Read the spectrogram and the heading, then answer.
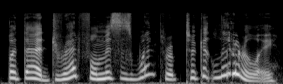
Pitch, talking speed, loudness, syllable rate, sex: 280 Hz, 170 wpm, -17 LUFS, 4.9 syllables/s, female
